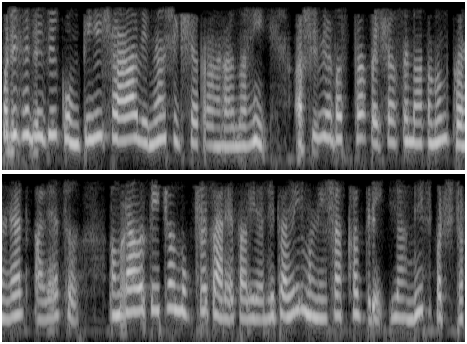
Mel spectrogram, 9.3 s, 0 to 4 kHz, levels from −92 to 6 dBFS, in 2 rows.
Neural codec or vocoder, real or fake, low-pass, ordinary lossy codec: codec, 16 kHz in and 24 kHz out, 0.6 kbps, FireRedTTS-2 codec; fake; 3.6 kHz; MP3, 32 kbps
